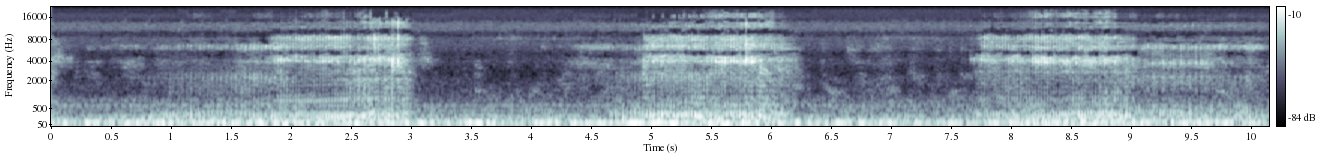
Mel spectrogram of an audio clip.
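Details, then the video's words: Two sleeping English bulldogs give heavy, rough snores. Three drawn-out rasping breaths come roughly every three seconds over a constant low droning hum. "Snoring Bullies!"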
